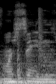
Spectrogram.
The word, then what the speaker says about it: Merced: You promised auntie auntie, my grand auntie Merced Merced, it looks like Mercedes, but it's pronounced Mercede.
